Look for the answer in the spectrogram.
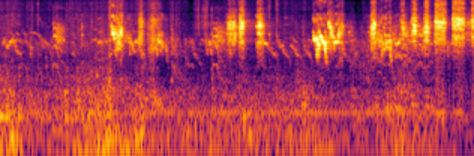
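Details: Budgerigars from a colony starting quietly, then breaking into louder bursts of quick, high, buzzy chirps and warbles, growing busier toward the end over a faint hum.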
